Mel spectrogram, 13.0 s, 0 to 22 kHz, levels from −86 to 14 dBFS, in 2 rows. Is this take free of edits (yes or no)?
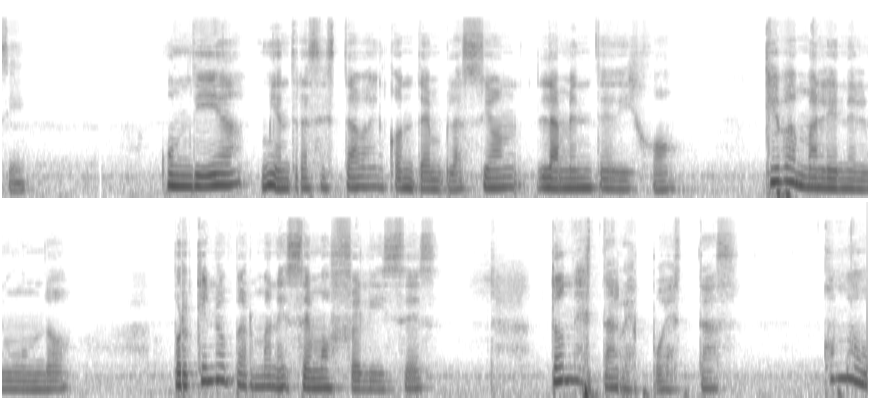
no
